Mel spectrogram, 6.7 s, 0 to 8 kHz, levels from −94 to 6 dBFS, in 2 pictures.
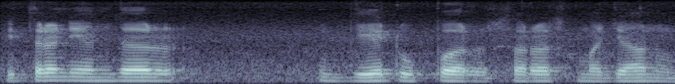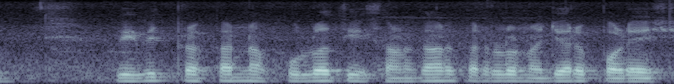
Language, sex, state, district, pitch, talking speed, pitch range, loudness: Gujarati, male, Gujarat, Valsad, 115 Hz, 135 wpm, 115-120 Hz, -19 LUFS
